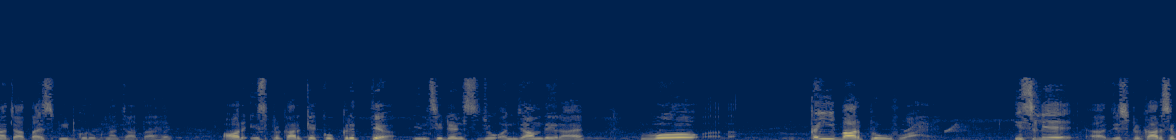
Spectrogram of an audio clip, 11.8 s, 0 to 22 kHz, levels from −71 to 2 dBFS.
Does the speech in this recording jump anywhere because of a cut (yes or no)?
no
